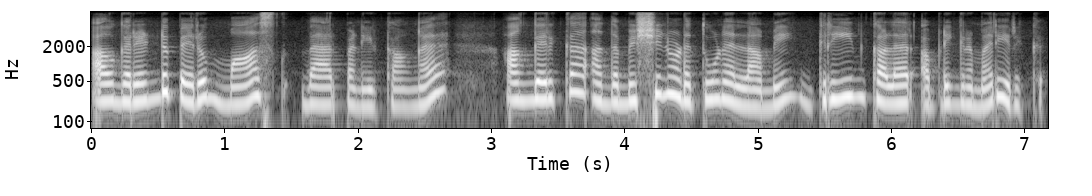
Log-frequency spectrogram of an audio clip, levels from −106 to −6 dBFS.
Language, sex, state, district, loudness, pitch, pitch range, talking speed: Tamil, female, Tamil Nadu, Nilgiris, -17 LUFS, 230 Hz, 205-250 Hz, 135 wpm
